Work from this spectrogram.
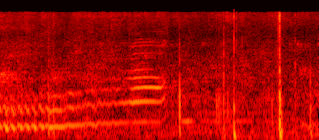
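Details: Indoor domestic cat voices a single gliding meow that rises then levels off, followed by a few sharp clicks and taps, with a person meowing nearby.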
